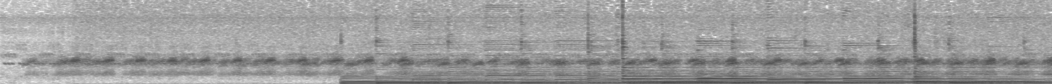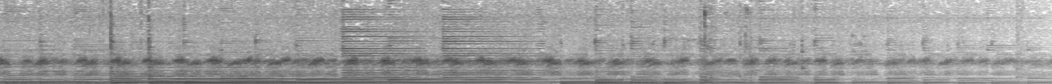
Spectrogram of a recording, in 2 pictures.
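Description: Steady, rhythmic high-pitched cricket chirping plays alone at first, then continues underneath as a gentle music track with instruments comes in after a couple of seconds.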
